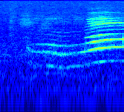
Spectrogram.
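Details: Domestic cat, called a mischievous cat, producing a single drawn-out meow that starts low and falling, then jumps to a brighter, louder rising tone at the end.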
